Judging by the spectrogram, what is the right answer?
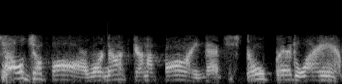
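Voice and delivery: slow, rough, creaky voice, words drawn out. Trying the impression again as Iago from Aladdin. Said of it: "That sounds like Gilbert Gottfried".

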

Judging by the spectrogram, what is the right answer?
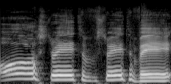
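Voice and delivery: put-on Swedish accent. Playing a customer returning a broken Hoover, answering in a put-on Swedish accent. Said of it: "just Swedish now".

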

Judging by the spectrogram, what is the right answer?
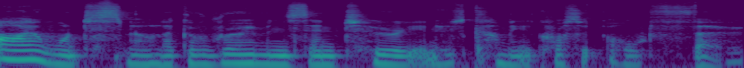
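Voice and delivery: put-on British accent. Quoting what she said, done in an imitated British accent. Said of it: "let me try to do the accent. But she didn't do this in a Russian accent. She did it in a British accent".

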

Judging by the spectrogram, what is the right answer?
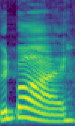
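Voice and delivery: mocking, sarcastic, schoolyard-style tone. Retelling a childhood school joke of answering hello: imitating a sarcastic voice. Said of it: "in a kind of a sarcastic voice".

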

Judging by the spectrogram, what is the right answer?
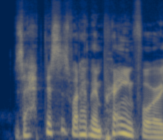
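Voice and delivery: put-on crying with high, tearful, pleading tone. Retelling his girlfriend begging him to join the prison program, imitating someone crying. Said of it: "she was like crying".

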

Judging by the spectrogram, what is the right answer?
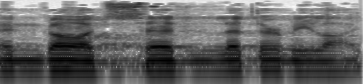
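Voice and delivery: deep, low, loud, flat narration. Recalling an old Bible on cassette reading, in Alexander Scourby monotone. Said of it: "that monotone voice".

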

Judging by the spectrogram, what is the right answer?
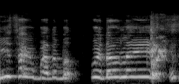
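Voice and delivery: very high, loud, squeaky voice. Laughing while recalling a comedian's bit: Katt Williams impression. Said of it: "all I think about is Cat Williams talking about".

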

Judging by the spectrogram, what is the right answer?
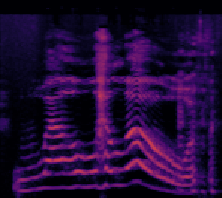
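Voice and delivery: put-on high, slow old turtle voice, shouted.

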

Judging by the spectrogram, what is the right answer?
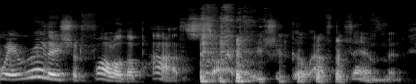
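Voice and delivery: put-on wry, swooping English accent. Retelling a scene from the show where the Inquisitor speaks, wry English Inquisitor voice. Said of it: "in his wry, like, English voice is like".

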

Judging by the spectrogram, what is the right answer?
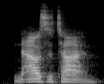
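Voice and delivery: ordinary talk, nothing marked

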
